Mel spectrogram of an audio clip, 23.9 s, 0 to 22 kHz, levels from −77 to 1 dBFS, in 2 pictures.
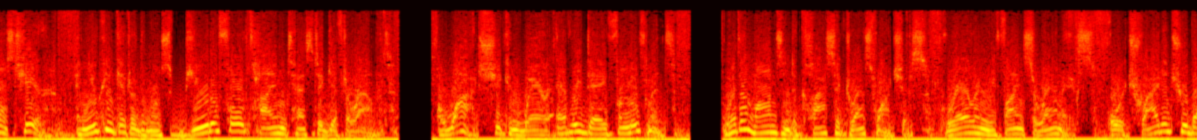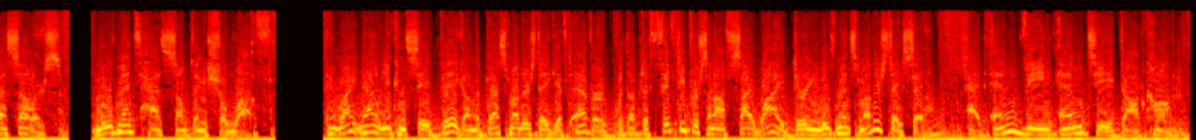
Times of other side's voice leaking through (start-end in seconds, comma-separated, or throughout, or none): none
